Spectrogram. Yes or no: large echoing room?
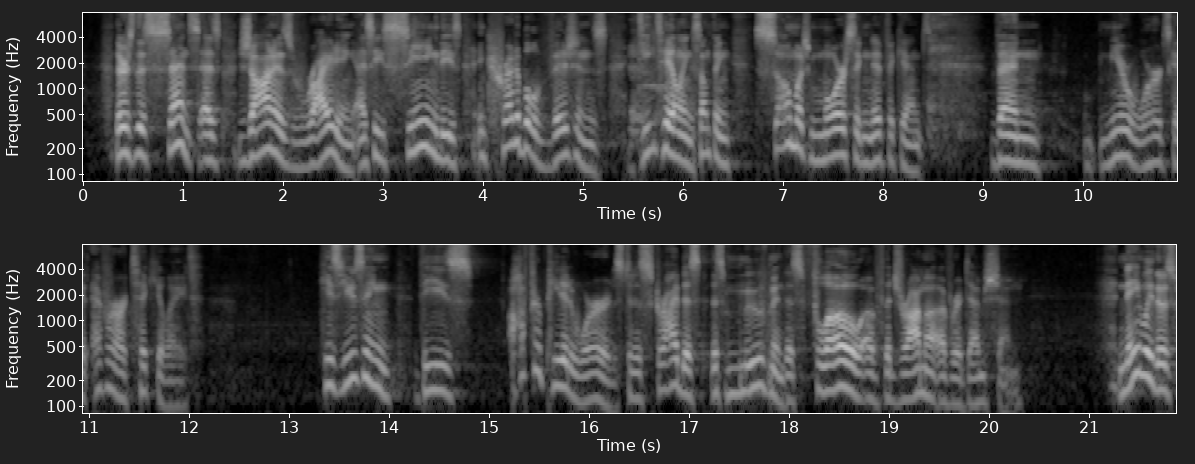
yes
